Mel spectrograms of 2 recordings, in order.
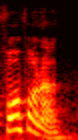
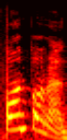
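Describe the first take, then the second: First: The word begins with an f sound. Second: The word begins with a tense p sound. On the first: The show is fun. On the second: The show is shameless.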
